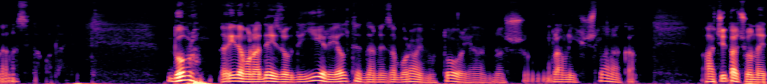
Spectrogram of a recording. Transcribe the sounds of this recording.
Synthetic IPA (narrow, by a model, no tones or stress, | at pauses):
d̪a̰nʔa̰si̥t̪ḁkod̪̥aʎe | d̪obɾoid̪emonad̪ejzoʋd̪ʲejieɾjelt̪ed̪anezabo̞ɾaʋimo̞t̪oːjanaʃɡlˠaʋniːxt͡ʃlˠanaka̰ | a̰t͡ʃit̪at͡ʃuond̪a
